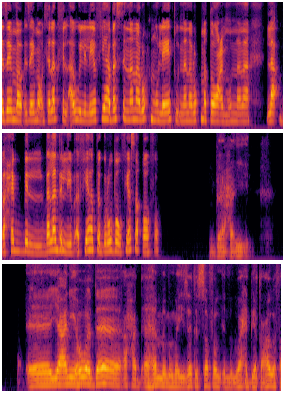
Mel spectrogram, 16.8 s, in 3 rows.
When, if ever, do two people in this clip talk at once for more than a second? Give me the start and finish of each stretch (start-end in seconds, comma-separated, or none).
none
